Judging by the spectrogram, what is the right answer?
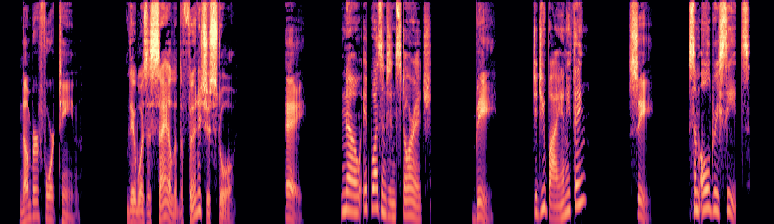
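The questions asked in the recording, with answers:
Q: There was a sale at the furniture store.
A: B: Did you buy anything?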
